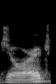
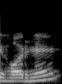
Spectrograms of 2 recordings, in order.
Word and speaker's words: Jorge: you say it and a lot of people don't know really how to roll their RS very well so they're always like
